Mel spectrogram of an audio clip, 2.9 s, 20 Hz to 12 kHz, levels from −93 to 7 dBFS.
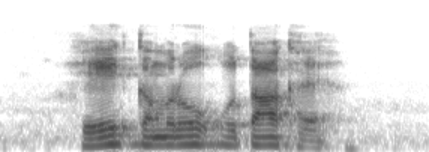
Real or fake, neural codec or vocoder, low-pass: fake; codec, 16 kHz, 16 kbps, FunCodec, trained on Chinese and English, 50 frames a second; 7.2 kHz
